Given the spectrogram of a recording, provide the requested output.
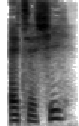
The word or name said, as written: attaché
